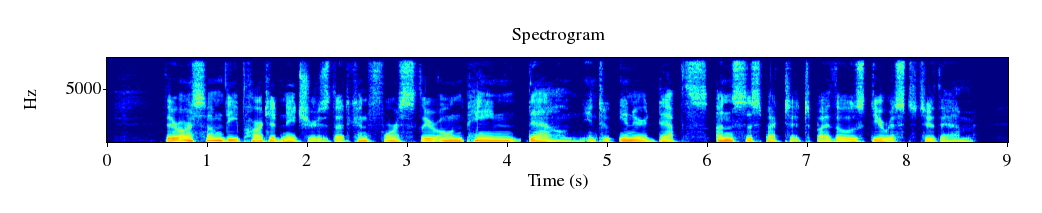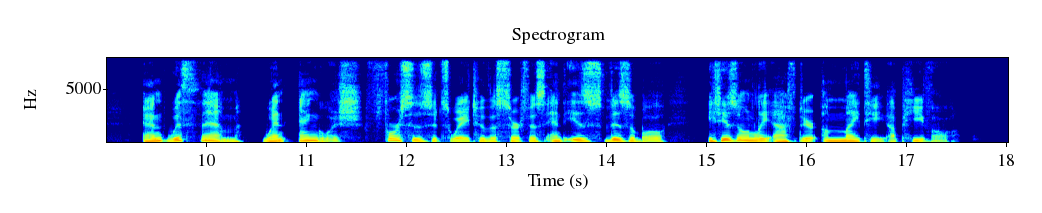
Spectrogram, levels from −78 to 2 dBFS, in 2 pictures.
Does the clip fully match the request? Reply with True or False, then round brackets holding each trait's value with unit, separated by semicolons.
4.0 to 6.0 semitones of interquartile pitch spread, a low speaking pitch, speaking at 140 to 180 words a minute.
True (4.3 semitones; 110 Hz; 145 wpm)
